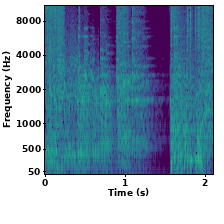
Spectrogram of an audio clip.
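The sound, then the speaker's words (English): Hi-hat-like synthesized percussion from a synth percussion module with its attack turned down, heard as bright, hissy noise bursts that run on with slight pulsing, fade away, then snap back loudly after a brief gap. “It's another percussion module. I have turned the attack kind of down so it doesn't have that noise that is introduced in the beginning. That makes it sound kind of like a hi-hat.”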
